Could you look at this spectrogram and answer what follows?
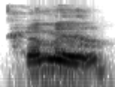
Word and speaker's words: Thalou: The Lou is spelled THALOU. The Lou.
